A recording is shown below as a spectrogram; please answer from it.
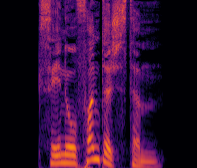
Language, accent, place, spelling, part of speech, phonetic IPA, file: German, Germany, Berlin, xenophontischstem, adjective, [ksenoˈfɔntɪʃstəm], De-xenophontischstem.ogg
- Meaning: strong dative masculine/neuter singular superlative degree of xenophontisch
